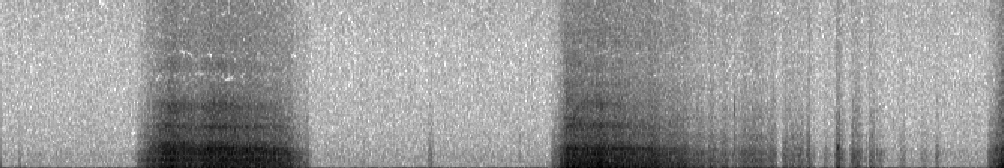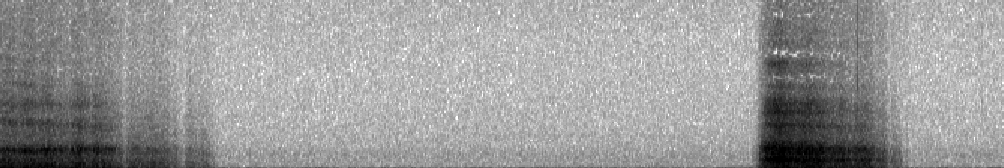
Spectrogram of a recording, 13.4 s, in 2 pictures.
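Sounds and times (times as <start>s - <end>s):
sleeping breath: 0.9s - 2.1s, 3.7s - 5.7s, 6.6s - 8.1s, 11.7s - 12.7s.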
